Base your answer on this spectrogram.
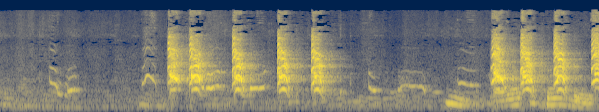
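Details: Samoyed puppy vocalising while eating: a burst of about ten short, bright yelping barks in two quick runs, with soft whiny murmurs and small whimpers between them, indoors with no other sounds.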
